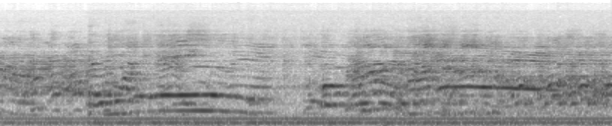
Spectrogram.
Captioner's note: laughter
